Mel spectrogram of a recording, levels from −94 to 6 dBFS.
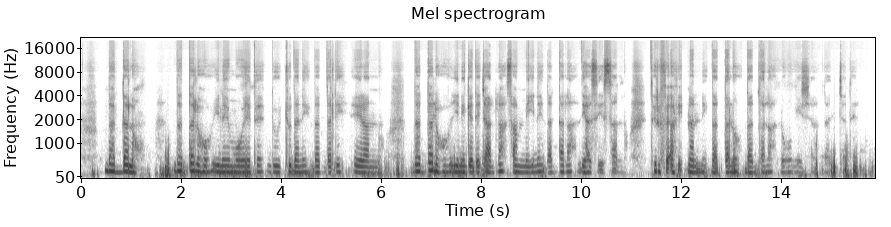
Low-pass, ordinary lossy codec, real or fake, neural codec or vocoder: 19.8 kHz; Opus, 32 kbps; fake; autoencoder, 48 kHz, 128 numbers a frame, DAC-VAE, trained on Japanese speech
